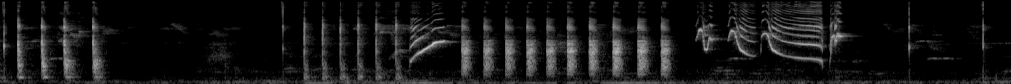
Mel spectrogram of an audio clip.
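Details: Javan pied starling, a home-kept bird being coaxed to sing, in a loud song of harsh repeated squawks, bursts of rising whistles and a long rich warbled phrase near the end.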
